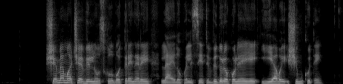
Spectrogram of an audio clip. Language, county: Lithuanian, Vilnius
